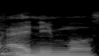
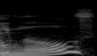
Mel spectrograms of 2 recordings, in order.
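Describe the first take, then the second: First: The second syllable starts with an n sound. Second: The second syllable starts with a g sound. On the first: This is how the child says the word now. The speaker calls it right. "and then now Animals" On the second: This is the child's later, still incorrect form. The speaker calls it wrong. "then he learned it's not Atimals, it's Agimals"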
